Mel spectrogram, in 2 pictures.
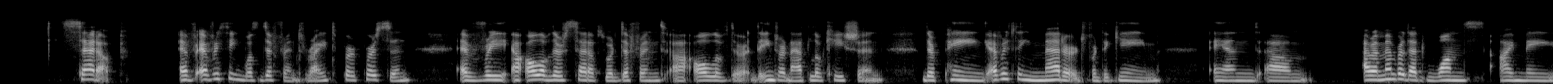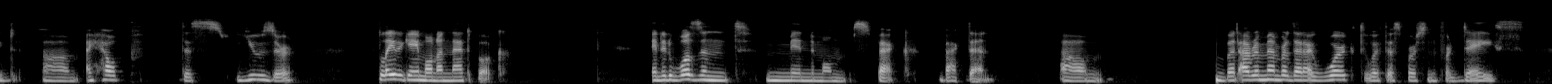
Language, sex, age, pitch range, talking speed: English, female, 20-39, 175-210 Hz, 130 wpm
